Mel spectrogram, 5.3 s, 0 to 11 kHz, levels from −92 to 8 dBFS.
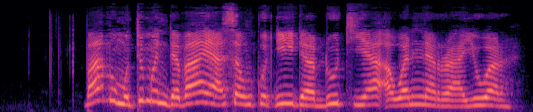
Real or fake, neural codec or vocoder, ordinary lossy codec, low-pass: fake; codec, 24 kHz, 0.9 kbps, WavTokenizer, medium speech release version 1; AAC, 32 kbps; 9.9 kHz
